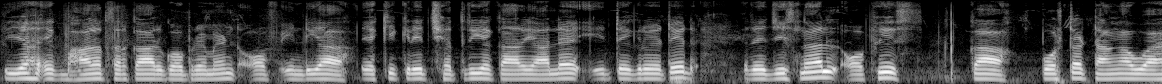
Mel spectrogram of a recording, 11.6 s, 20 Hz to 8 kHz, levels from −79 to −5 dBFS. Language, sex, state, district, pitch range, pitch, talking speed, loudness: Hindi, male, Jharkhand, Ranchi, 130-145 Hz, 140 Hz, 75 wpm, -16 LUFS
